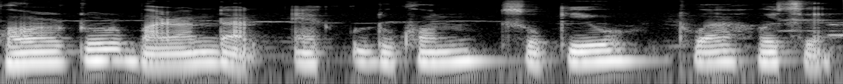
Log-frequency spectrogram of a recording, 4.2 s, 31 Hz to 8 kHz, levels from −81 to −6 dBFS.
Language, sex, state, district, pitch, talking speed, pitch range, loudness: Assamese, male, Assam, Sonitpur, 130 Hz, 100 wpm, 125-145 Hz, -16 LUFS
